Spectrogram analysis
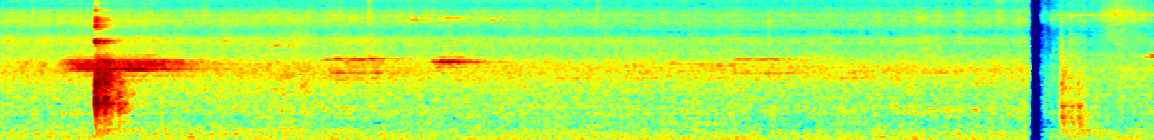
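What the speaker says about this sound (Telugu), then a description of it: "దీన్ని ఏంటంటే ఇలా మిక్స్ చేసుకుంటూ కొంచెం దగ్గరికి వచ్చేదాకా మిక్స్ చేద్దాం" Ragi paste stirred in a pan for a sweet, a steady scraping, mixing rustle with one sharp metallic clink near the start and a brief break near the end.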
